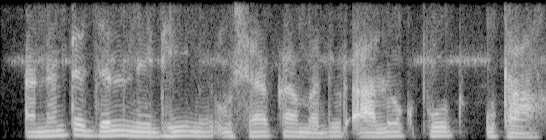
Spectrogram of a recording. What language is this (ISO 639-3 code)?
hin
